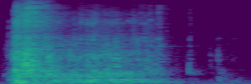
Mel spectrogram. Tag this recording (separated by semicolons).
drawer; house; houseware; kitchen; knife; metal; open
